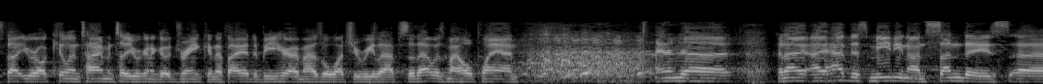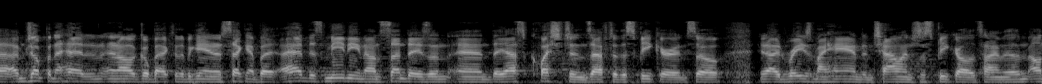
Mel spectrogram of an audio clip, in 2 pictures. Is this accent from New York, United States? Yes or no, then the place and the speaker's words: no; Oregon, United States; I come from Oregon, so I come from a tiny little shit town in the Willamette Valley, and I hated it.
